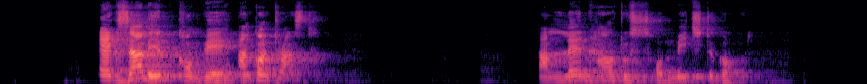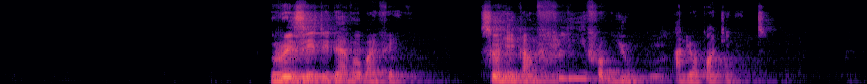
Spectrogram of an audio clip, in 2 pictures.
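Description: A middle-aged man speaks with animation into a microphone, heard through loudspeakers in an echoing hall.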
